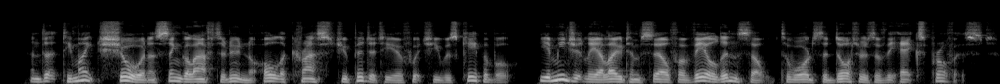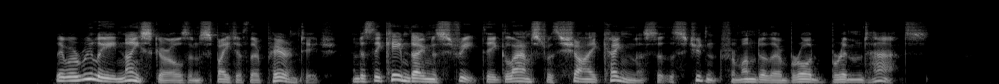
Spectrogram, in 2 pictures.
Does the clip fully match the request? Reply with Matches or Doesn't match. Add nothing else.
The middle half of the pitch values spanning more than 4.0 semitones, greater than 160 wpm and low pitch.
Matches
